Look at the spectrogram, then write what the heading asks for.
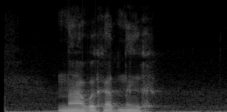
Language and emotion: Russian, neutral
